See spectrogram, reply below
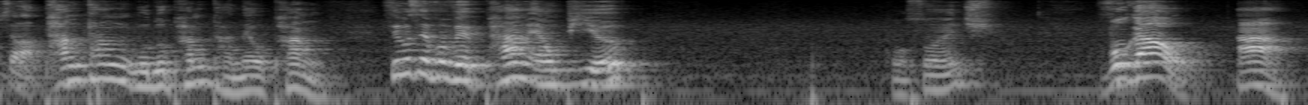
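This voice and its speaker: A man's voice: fairly high pitch, far from the mic. A Brazilian man teaching an online Korean lesson, blunt and playful, repeating key points with emphasis. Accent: Brazilian Portuguese. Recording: echoey room, voice off-mic.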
